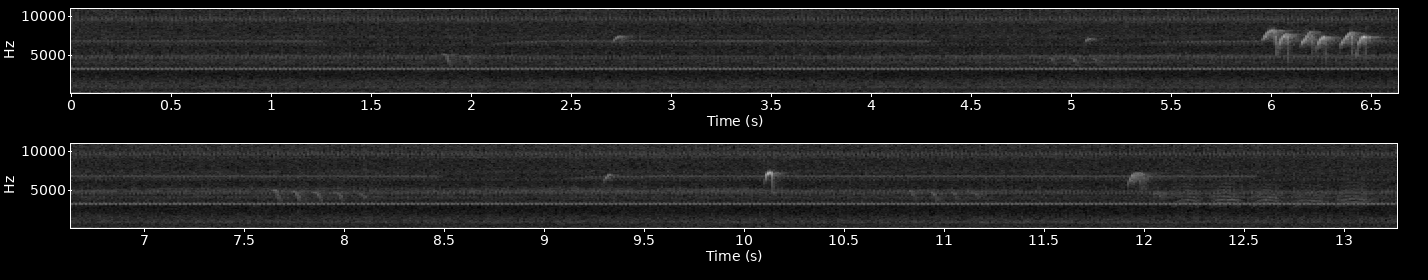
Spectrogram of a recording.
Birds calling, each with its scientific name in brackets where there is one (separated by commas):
Black-capped Chickadee (Poecile atricapillus), American Goldfinch (Spinus tristis)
